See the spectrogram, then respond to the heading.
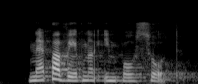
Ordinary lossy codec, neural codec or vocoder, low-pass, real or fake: none; codec, 16 kHz, 4 kbps, X-Codec, HuBERT features, trained on general audio; 7.2 kHz; fake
